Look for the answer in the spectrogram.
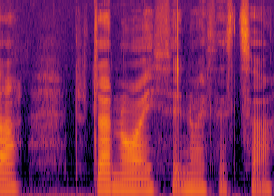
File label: "noeth", Welsh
